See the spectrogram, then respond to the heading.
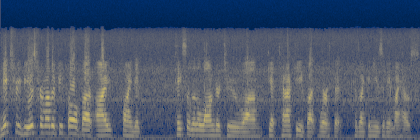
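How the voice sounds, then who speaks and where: A man talks with lively intonation at a moderate pace while light background noise runs underneath. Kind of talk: live stream Q&A tutorial. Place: home room. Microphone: webcam.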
